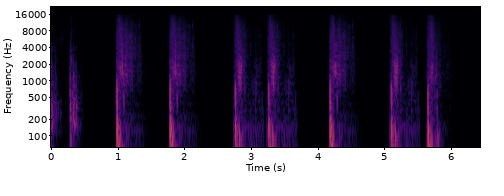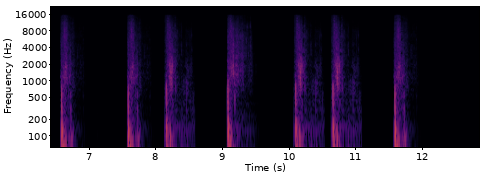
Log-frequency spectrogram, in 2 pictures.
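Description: Blocks of dirt are set down one after another with soft, crunchy thuds.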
